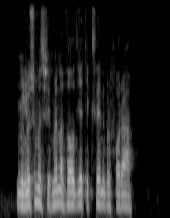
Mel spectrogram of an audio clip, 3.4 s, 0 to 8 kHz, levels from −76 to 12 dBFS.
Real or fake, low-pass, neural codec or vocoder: fake; 7.2 kHz; vocoder, 24 kHz, 100 mel bands, Vocos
